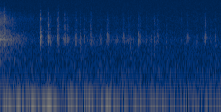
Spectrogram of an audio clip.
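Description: Faint, quick clicks and taps from the computer drawing setup while the on-screen board is being erased, bunched in the first second and thinning out after.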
